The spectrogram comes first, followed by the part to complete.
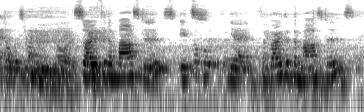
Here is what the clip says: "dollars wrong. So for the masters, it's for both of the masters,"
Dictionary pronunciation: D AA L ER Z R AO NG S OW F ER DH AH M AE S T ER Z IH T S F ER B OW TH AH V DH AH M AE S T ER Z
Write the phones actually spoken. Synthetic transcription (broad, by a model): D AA L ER Z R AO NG S OW F ER DH AH M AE S T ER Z IH T S F ER B OW TH AH V DH AH M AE S T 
